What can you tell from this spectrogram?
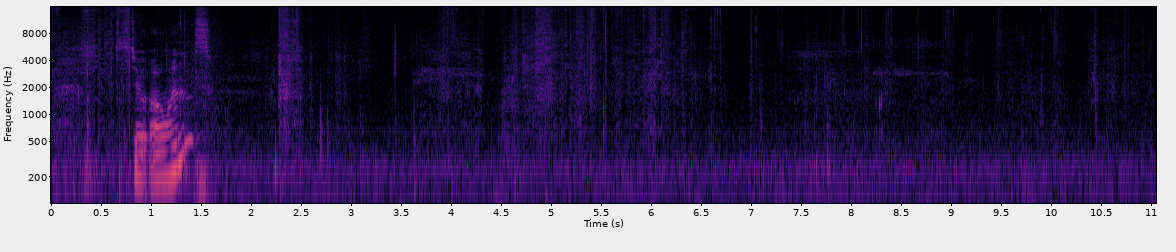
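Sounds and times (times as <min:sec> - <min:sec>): paper towel rustling: 0:02.2 - 0:11.0.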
